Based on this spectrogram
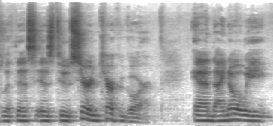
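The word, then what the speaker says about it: Kierkegaard: and Socrates so notice it's not kiry gard and Socrates okay I'm giving you the kagor that's the Danish pronunciation I learned it from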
